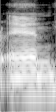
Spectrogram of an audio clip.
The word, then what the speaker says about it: Ayn: I think it's pronounced either Ayn or Ann.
